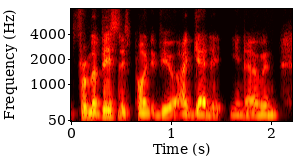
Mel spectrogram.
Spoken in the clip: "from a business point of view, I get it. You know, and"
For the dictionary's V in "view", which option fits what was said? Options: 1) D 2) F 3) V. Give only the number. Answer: 3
